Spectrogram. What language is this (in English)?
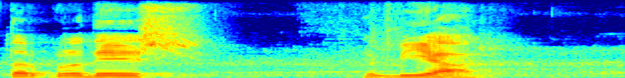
Gujarati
